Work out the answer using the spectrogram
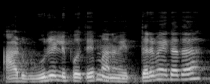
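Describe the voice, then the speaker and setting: A woman voicing a weary young village mother who speaks in sharp, reproachful scolding. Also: fairly low pitch, lively intonation, moderate pace, natural voice. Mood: indignant.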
